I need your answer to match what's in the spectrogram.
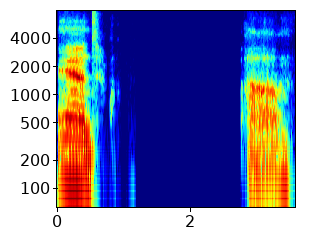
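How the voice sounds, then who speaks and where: A man's voice: lowish voice, huge pitch swings, drawn-out words, gravelly, pushed and bright, breathy edge. Tired man muttering through orders. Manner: mutters to himself while reading out order items. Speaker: comic artist streaming while packing orders. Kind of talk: casual livestream chat.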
